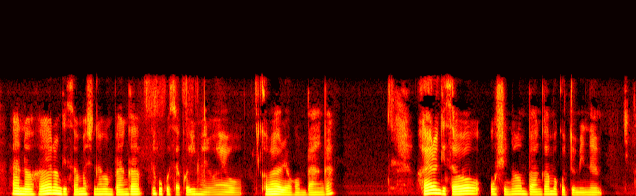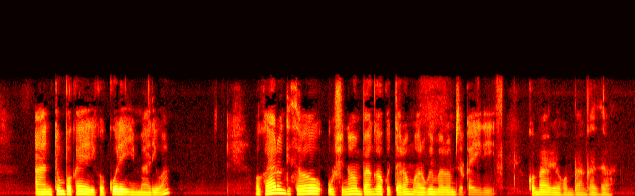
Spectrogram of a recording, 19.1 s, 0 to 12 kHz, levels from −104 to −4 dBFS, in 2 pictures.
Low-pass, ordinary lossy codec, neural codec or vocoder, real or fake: 7.2 kHz; MP3, 64 kbps; none; real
